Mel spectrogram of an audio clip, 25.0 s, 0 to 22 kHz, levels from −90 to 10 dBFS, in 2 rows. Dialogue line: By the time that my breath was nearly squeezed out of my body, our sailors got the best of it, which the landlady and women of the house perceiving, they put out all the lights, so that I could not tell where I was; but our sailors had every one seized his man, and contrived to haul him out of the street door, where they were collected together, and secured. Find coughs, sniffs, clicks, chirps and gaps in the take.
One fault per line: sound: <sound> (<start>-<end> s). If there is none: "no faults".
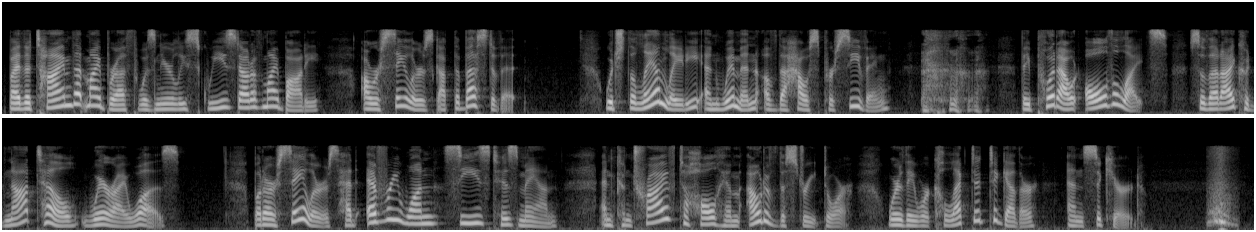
sound: laugh (9.2-9.9 s)
sound: whoosh (24.6-24.9 s)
